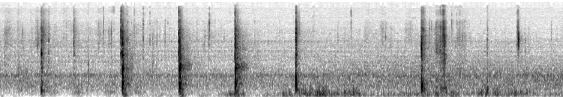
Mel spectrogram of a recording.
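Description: A Mora Garberg knife is driven through a piece of wood with a weak wooden baton, giving a run of sharp, close knocks at uneven intervals, some louder strikes and some softer taps, with no talking.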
